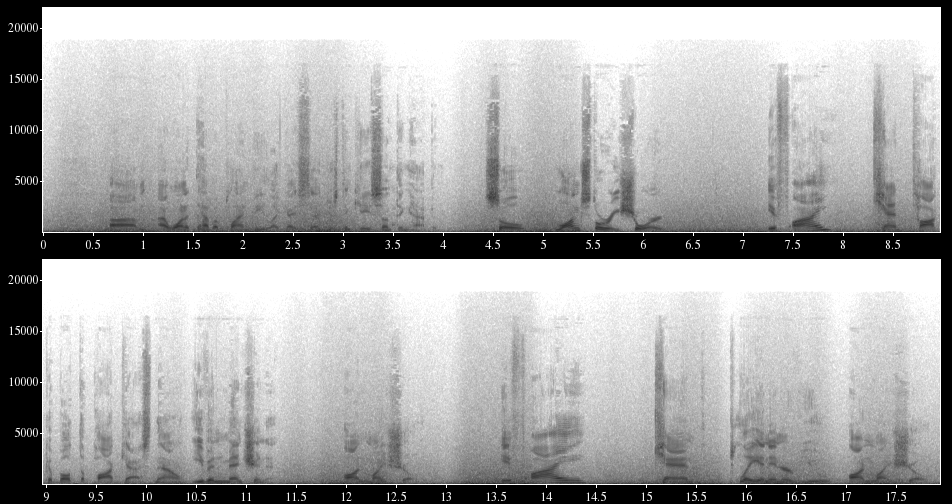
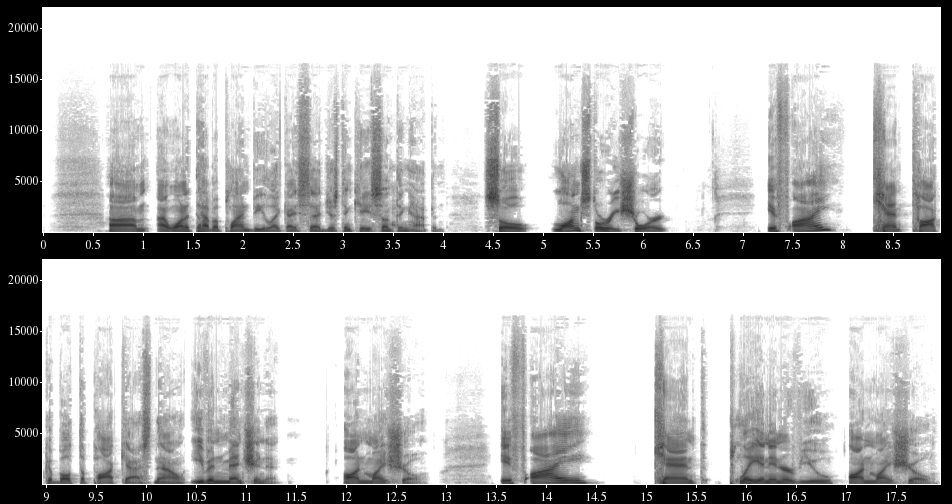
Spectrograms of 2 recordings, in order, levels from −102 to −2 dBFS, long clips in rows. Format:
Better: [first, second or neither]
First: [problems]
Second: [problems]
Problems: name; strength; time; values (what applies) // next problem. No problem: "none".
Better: second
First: wind noise on the microphone; heavy; 9 dB below the speech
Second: none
